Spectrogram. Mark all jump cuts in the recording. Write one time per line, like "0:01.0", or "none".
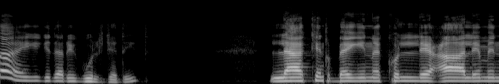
0:01.0
0:03.2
